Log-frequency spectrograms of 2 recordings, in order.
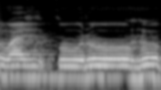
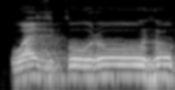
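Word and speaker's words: وَاذْكُرُوهُ: Mas'aril harami wadkuruh kama hadakum. Nah, di sini wadkuru jangan lagi dipantulkan ya. Jangan wadkuru w jangan wadkuruhu kama hadakum.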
